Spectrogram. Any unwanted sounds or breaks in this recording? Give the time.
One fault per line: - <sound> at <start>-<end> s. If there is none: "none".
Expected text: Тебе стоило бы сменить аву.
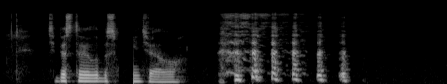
- dropout at 1.2-1.3 s
- laugh at 2.2-3.5 s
